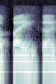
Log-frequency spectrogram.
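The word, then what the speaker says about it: pica: है, पीका कहलाती है, पीका पाइका जो भी प्रोनाउंसिएशन आप करते हो।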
